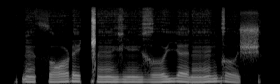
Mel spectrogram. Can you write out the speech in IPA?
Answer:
ɗ ɛ̃ θ ɔ ɽ e ǁ ɛ̃ ɣ ẽ ɣ ɤ j ɛ ɾ ɛ̃ ɡ ɤ ʃ

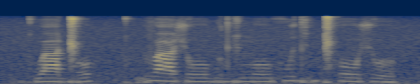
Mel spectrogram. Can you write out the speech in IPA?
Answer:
kʷʼ aː ɡ͡ǁ o | kʷʰ ḭ v aː ʃ oː ɡʷ ɯ d ɡ i ŋ oː xʷ i d ḭ d ǁʰ oː ʃ ʊː

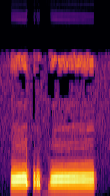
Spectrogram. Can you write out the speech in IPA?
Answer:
ɔ ʔ ɔ̰ b ɔː

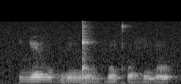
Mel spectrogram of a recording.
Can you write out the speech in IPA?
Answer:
ʎ e v u b ĩ ŋ͡ǃ ũ bʱ ũ kʷʰ e ɦ ĩ ɓ õ

